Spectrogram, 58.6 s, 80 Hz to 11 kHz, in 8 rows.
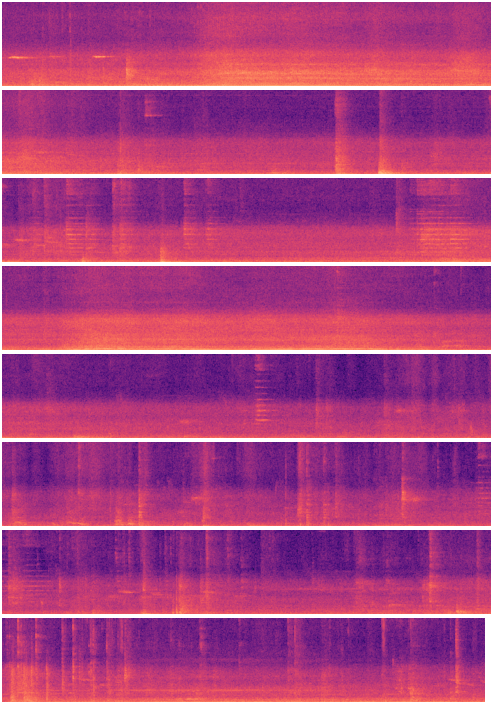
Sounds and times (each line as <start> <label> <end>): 0.0 Traffic sound 12.2
18.2 Traffic sound 32.6
46.8 Traffic sound 58.5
